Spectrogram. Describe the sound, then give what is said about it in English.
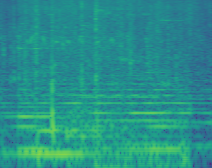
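An officer leads a brown horse at a camp, and its hooves clip-clop in a few soft, unhurried thuds under a sustained tonal hum. “Ned watches with intense concentration as an officer leads a brown horse towards them.”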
